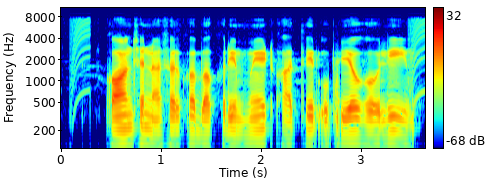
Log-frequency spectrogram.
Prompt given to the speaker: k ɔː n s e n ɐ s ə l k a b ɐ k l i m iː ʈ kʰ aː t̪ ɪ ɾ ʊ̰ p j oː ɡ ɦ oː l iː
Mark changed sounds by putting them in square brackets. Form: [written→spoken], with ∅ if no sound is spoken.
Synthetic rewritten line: k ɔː n s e n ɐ s ə l k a b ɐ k [l→ɾ] i m iː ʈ kʰ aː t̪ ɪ ɾ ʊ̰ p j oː ɡ ɦ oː l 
